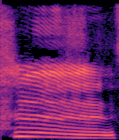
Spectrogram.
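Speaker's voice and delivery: lightly hammed-up vanity; mock vain self-check. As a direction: tease someone checking the mirror. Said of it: "I'm not one that's really like".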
